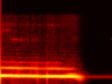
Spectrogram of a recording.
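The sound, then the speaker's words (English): A person howls like a wolf: one loud, sustained note held at a steady mid pitch for over a second before it abruptly drops away. No other sounds accompany it. “My heart sets itself on fire and I howl.”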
